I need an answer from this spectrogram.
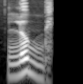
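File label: "lubh", Proto-Indo-European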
